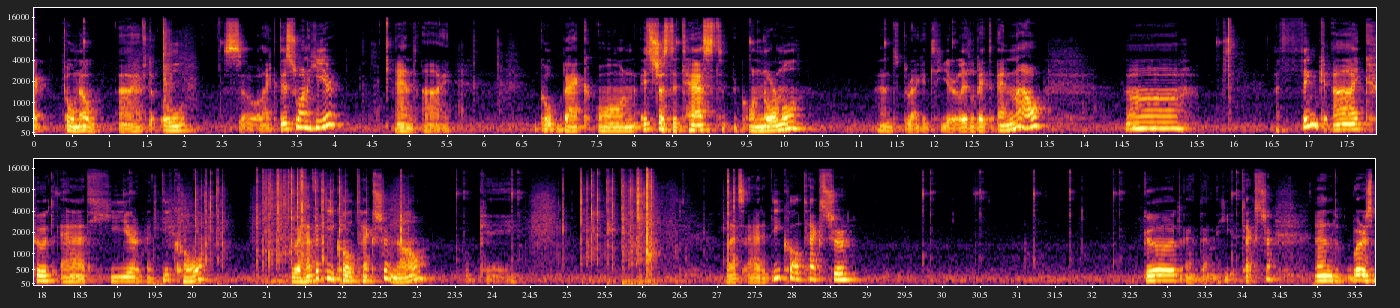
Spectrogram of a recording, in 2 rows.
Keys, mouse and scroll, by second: 2.0-3.1 drag, 3.3 middle click, 5.2 middle click, 8.2-9.2 drag, 10.9-13.0 drag, 13.0 middle click, 15.3 click, 18.7-22.5 drag, 20.5 BackSpace, 22.5 BackSpace, 23.0 click, 23.8-26.0 drag, 26.6 shift+a, 30.8 click, 31.8 click.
